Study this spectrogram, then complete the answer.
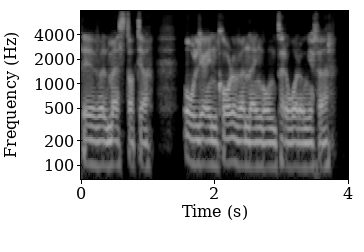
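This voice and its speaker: A man with a fairly low-pitched voice. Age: 30s. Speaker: podcast co-host, hunter. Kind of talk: casual chat.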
